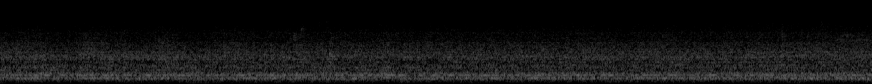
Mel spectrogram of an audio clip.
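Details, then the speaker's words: Bosch dishwasher SHE4AP02UC/06 after forcing a part to click into place; constant soft hum over running water, no rattle or grinding; drain pump now empties the sump normally. "so right after doing that unfortunately I didn't get it on video but after clicking it into place everything works"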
